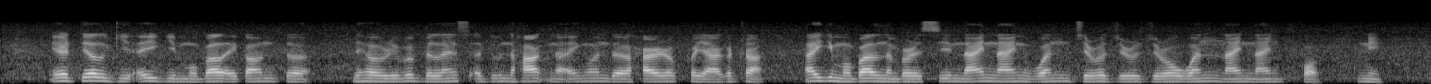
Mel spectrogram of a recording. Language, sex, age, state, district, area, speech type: Manipuri, male, 18-30, Manipur, Chandel, rural, read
